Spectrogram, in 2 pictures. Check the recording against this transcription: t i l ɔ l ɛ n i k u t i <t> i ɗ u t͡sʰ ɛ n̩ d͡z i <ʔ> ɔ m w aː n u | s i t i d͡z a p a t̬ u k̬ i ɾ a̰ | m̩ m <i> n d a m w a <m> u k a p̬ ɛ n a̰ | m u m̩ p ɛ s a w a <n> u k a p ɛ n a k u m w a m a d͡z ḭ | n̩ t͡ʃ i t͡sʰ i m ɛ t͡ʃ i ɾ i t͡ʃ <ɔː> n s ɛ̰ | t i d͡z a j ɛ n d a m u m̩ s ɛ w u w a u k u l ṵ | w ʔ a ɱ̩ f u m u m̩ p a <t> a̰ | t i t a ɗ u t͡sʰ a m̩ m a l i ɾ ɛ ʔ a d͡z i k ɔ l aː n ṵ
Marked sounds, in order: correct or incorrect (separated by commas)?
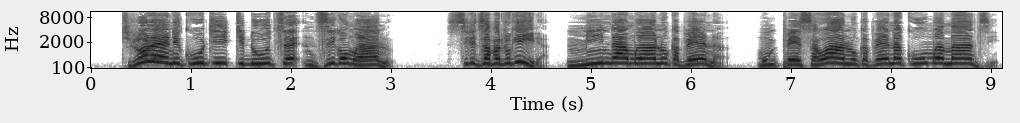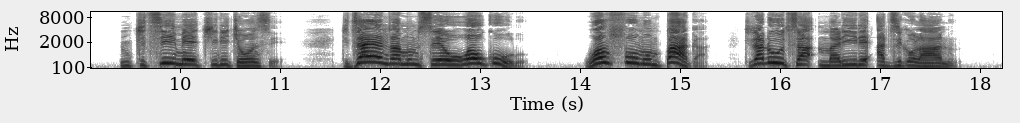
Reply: correct, incorrect, correct, incorrect, correct, correct, incorrect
